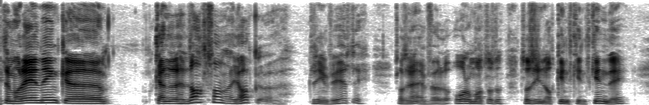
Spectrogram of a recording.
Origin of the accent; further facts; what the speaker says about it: Bruges, West Flanders, Belgium; born there; Dus in Sint-Anne, in Brugge natuurlijk. Was ik geboren, ook in de eerste van de tweede maand van 43.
